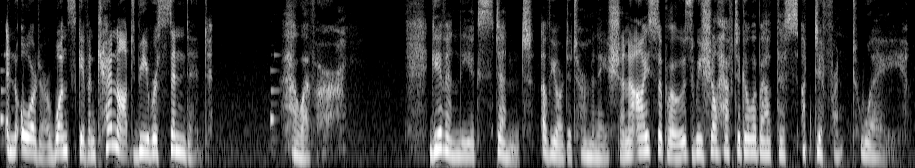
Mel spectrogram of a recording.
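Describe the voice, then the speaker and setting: An actress playing a cold, commanding woman who heads a house, speaking in a measured, formal and icily calm way. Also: fairly low pitch. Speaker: villainous house leader.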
